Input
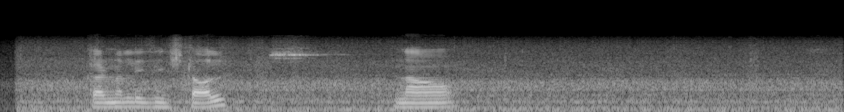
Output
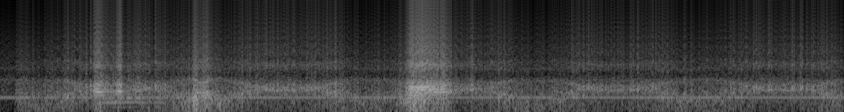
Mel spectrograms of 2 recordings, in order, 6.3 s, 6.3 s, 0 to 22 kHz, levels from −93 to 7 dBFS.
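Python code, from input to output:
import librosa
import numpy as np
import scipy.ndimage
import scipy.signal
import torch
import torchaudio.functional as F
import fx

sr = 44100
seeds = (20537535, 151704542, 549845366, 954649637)

y = fx.wah_lfo(x, sr, hz=0.81, low_hz=660.0, high_hz=1400.0, q=6.2)
y = y + 10.0 ** (-45.0 / 20.0) * np.sin(2.0 * np.pi * 410.0 * np.arange(len(y)) / sr)
y = fx.sample_hold(y, sr, seeds[0], rate_hz=1600.0, jitter_pct=20)
y = F.gain(torch.from_numpy(y), -5.5).numpy()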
